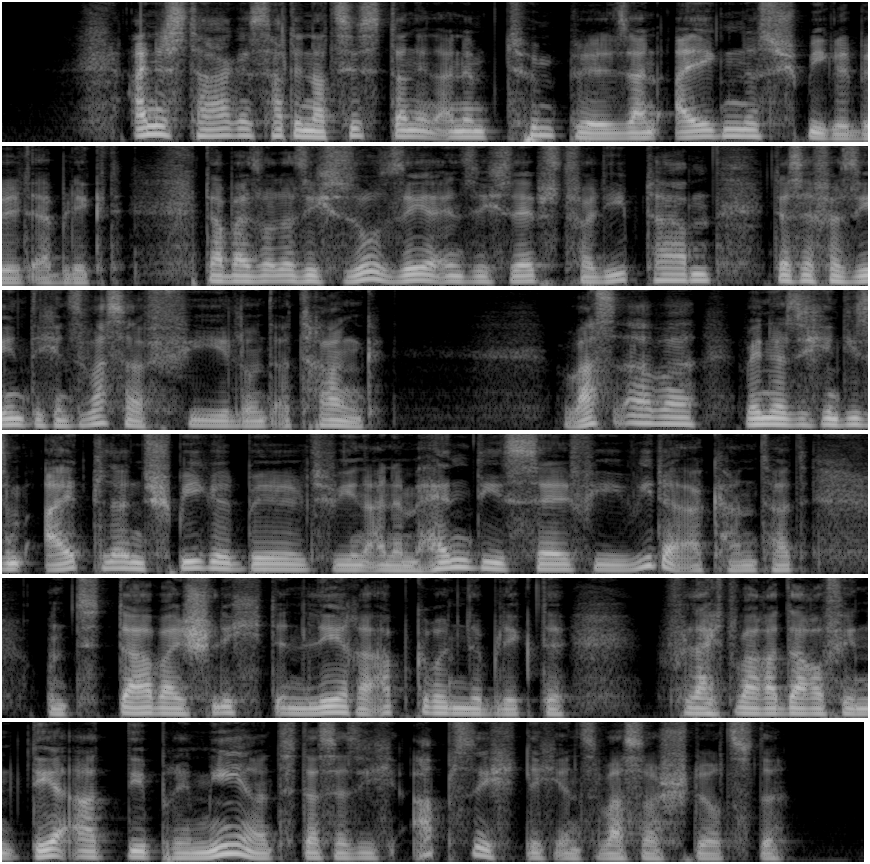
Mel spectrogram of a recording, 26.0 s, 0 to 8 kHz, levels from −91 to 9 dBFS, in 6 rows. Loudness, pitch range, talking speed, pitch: -26 LUFS, 100-130 Hz, 155 wpm, 115 Hz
